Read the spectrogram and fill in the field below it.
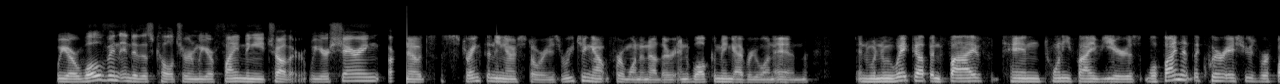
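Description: Just after "are sharing", at 3.91 s, there's a handover gap: the call switched networks, no speech frames arrived, and the sound cuts to silence for 160 ms until the new link picks up at 4.07 s. Whatever was said in that window is simply gone.

From 4.07 s to the end there's a fallback to narrowband. The call dropped from HD Voice at a rate that points to about 24 kbit/s down to the older narrowband AMR codec, likely around 7.4 kbit/s, so everything above 4 kHz disappears. The earlier stretch sounds clean and open; after the switch the speech turns duller, boxier and a bit rough.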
